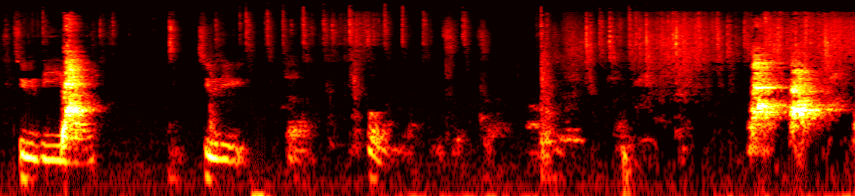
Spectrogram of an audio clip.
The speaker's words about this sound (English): Oh, excuse me, my dog.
